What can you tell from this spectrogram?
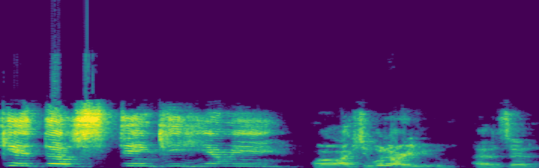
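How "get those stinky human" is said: very high, shrill goblin creature yell. Game master voicing an attacking goblin shouting at the players, yelling goblin voice. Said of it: "As in Goblin".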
